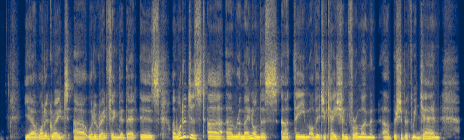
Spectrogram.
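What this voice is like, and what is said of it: Australian or New Zealand accent. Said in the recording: “my accent betrays my own connection to Australia and New Zealand”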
